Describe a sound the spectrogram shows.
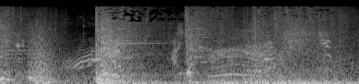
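A fiery blast bursts with a loud roar.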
